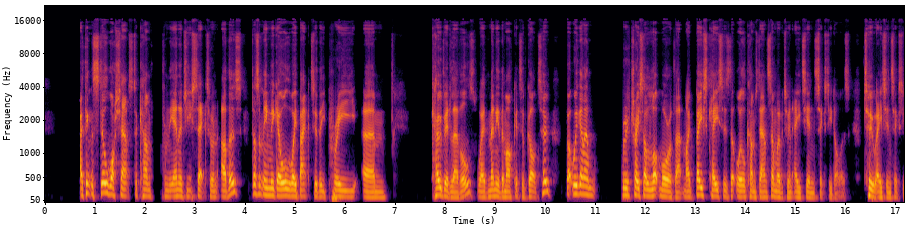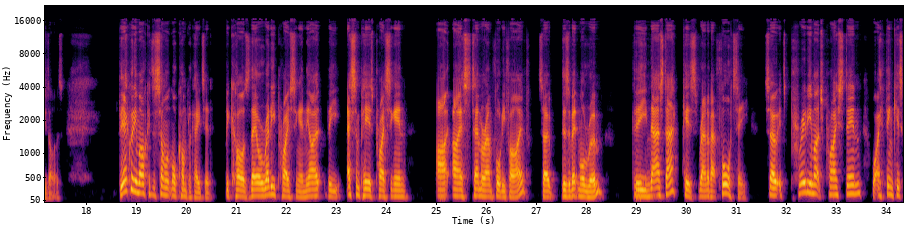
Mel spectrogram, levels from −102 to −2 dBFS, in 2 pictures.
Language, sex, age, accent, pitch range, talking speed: English, male, 30-49, British, 120-145 Hz, 180 wpm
